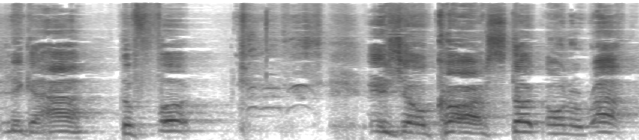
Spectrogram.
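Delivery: high, slowed-down disbelief; comically exasperated high-pitched questioning; imitated incredulous mother. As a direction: retell her baffled question, high and drawn out. Mother reacts to stuck car.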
